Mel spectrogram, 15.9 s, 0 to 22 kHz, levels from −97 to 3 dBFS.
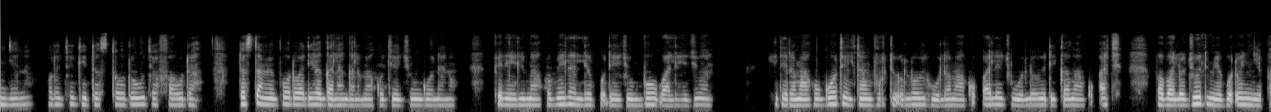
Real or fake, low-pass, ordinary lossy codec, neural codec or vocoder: fake; 7.2 kHz; Opus, 64 kbps; codec, 16 kHz, 16 kbps, FreqCodec, smaller model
